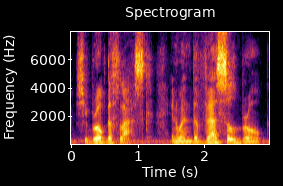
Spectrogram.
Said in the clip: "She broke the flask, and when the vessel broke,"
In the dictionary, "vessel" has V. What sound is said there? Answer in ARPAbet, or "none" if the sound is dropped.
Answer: V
